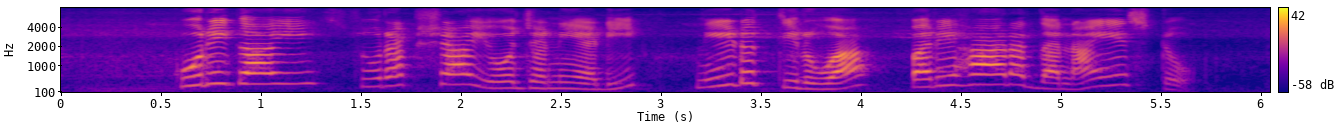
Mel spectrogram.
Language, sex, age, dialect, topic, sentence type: Kannada, female, 31-35, Mysore Kannada, agriculture, question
